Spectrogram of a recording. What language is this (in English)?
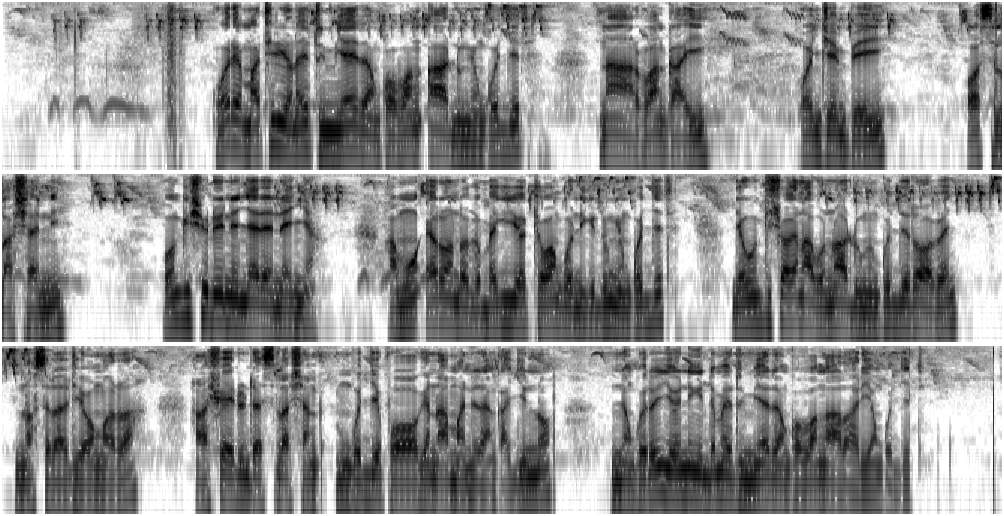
Masai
